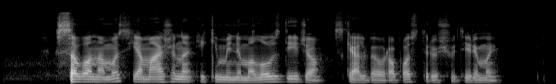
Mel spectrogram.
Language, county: Lithuanian, Marijampolė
